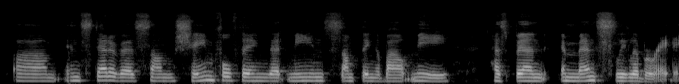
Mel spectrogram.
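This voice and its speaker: Her tone dark and mellow, a woman speaks at a moderate pace with a fairly low pitch and monotone, flat intonation. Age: 70s. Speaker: spiritual teacher and writer. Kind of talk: talk. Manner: hesitant, many fillers.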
